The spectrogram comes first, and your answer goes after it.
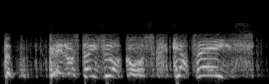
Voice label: player killed ally, mood high, speech

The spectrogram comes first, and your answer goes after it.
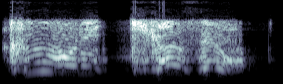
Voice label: flight, dialogs japanese; midway jpn; War Thunder

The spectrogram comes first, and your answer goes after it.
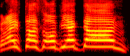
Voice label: voice ger infantry

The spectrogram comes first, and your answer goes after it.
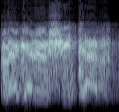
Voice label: player killed enemy, mood high, speech hun

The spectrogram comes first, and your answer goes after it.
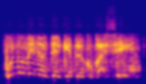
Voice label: player killed enemy, mood low, speech

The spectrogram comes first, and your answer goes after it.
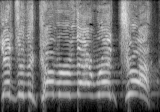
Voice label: order cover truck red, battlechatter us

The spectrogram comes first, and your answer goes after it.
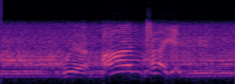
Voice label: eng near waypoint mood low, speech eng

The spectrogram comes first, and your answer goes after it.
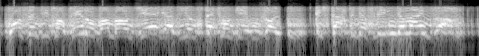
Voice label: dialog, dialogs german; War Thunder; midway

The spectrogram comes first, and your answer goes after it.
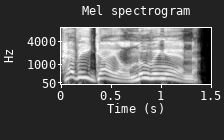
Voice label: Speech Alarms Snowstorm, EN GB; World Of Warships

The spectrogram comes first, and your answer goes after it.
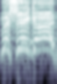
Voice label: US threat mg, battlechatter, english

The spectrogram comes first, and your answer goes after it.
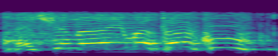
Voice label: dialog, dialogs russian; War Thunder

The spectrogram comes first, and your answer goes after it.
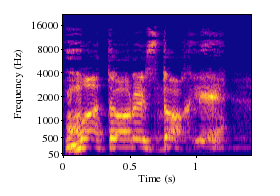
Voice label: voice message lost propulsion, russian

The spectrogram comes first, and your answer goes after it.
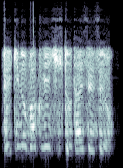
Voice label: bomber attack, dialogs japanese; War Thunder

